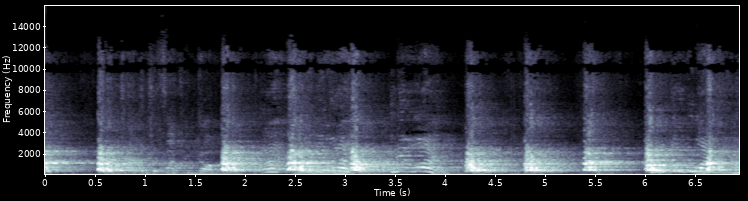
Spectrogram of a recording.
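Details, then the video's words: Cane Corso barking to contain a mock intruder in a home invasion protection drill; loud, rough barks come in uneven bursts roughly every second while a man's voice talks underneath between them. "Cane Corso dice Active Home invasion focusing on extended hood and bark criminal containment"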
